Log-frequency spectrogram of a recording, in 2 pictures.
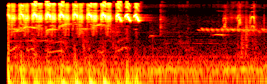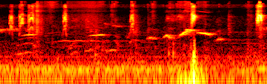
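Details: Crimson sunbird song used as a lure to provoke other sunbirds into singing: a rapid, high, buzzy trill of about a dozen repeated notes lasting under two seconds, followed by scattered soft chirps and twitters over low background hum.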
